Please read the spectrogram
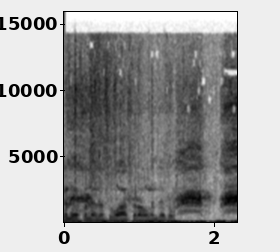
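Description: A crow cawing, one call just after the start and another near the end.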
